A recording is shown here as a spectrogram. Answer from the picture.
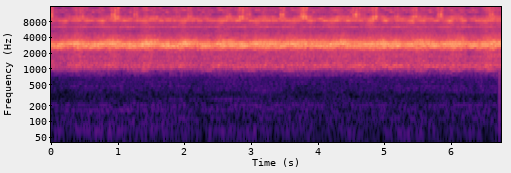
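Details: Unbroken chorus of tree frogs, countless shrill croaking voices merged into one even, bright, high drone with a slight flickering texture and no pauses.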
